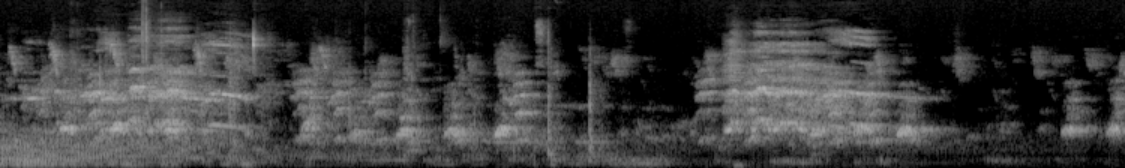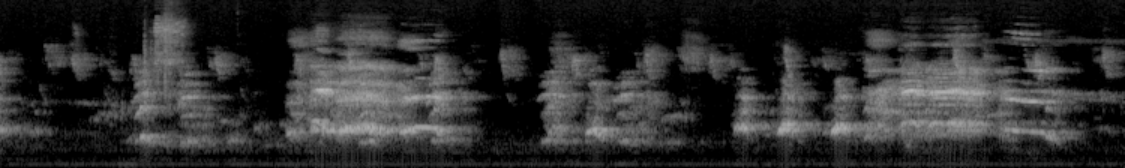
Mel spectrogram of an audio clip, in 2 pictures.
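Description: A rooster crows repeatedly, several loud, drawn-out calls at close range, spaced a few seconds apart over a low background hum.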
